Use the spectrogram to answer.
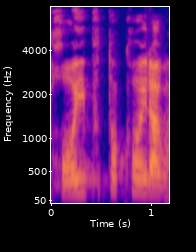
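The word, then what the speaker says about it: οἱ πτωχοί: 가난한 자에 해당되는 헬라어 발음으로는 호이프토코이라고 하는데요.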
